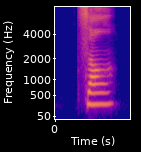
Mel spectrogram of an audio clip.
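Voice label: "zang1", Chinese; HSK4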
